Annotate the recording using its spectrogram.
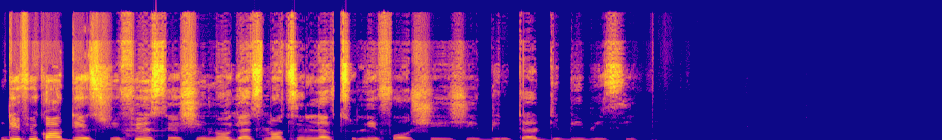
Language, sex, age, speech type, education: Nigerian Pidgin, female, 15-29, spontaneous, tertiary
